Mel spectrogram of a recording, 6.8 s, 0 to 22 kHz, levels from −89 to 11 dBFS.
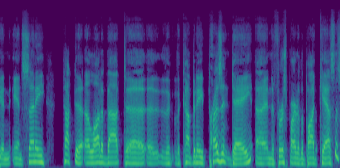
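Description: Speech recording with no audible technical faults anywhere in the clip.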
